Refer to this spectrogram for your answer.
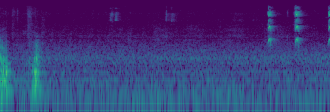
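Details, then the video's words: A Douglas squirrel in dense conifers, apparently alarmed but not by the nearby person filming, gives a few sharp, high chirps after some low thumps. "Douglas squirrel making noise"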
